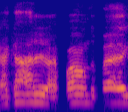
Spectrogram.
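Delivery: very high, thrilled, excited shout. Retelling how a rookie cop reacted on finding the bag, imitating an excited shout. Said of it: "He was like all excited".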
